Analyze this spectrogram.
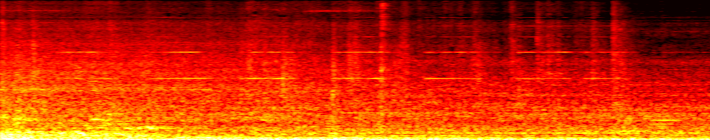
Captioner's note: door buzzer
